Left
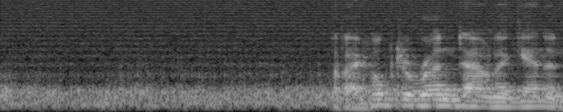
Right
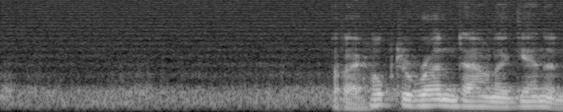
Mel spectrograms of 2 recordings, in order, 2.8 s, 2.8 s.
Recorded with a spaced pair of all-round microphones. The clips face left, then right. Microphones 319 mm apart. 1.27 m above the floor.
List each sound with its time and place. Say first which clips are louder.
1.7 s a man speaking: right 6 dB; 60° right (ahead or behind), 0.5 m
